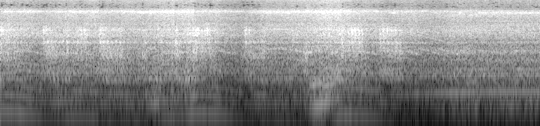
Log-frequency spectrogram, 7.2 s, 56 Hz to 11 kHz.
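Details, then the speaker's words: 2011 Hyundai Tucson 2.0 manual, oil never run low: idle then gentle blips with dull rhythmic knock quickening with revs; rod bearing knock, engine kept low revs to avoid rod fracture, to be disassembled. "Não vou nem acelerar muito para não acabar de estragar e ter um perigo de fraturar a biela e quebrar o bloco, né?"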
